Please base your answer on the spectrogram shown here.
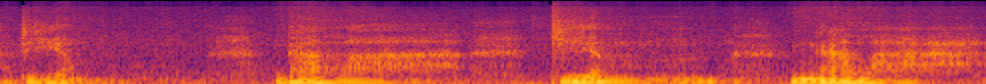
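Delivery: low, soft, spaced-out urging; Holy Spirit's prompting. Acted. Holy Spirit speaking to an angry spouse, hushed urging. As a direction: murmur it low, word by word. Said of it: "tapi Roh Kudus berkata".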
